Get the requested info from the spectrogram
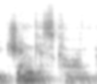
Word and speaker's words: Genghis Khan: But there are also guys like Genghis Khan, it should be pronounced actually Genghis Khan,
